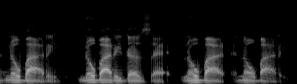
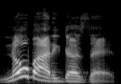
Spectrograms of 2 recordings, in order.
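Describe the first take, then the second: First: Low and soft, trailing away; muttered. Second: Louder, punching it out; emphatic. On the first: Repeating the point to himself, quiet and lower. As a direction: let it die off under your breath. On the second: Ranting about reality stars crying on camera, emphatic and loud. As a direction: slam the point home. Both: Real, not acted.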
